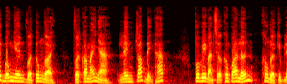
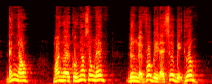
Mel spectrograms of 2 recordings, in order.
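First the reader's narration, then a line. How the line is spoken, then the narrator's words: Crowd shouting loudly. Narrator (Vietnamese): Đám người bên dưới hét lớn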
